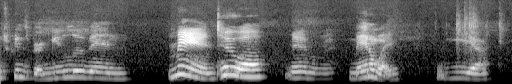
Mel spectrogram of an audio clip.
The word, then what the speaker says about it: Mantua: Manaway. Yeah. It's pronounced Manaway. Not Mantua.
